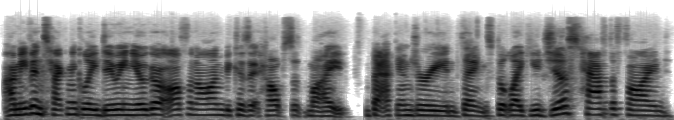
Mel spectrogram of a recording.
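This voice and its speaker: Telling stories as a guest on a podcast, this indie producer keeps things informal, scattering "like" and "you know" throughout. Her voice sits on the low side, steady in tone and pushed and bright, and she speaks at normal speed.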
